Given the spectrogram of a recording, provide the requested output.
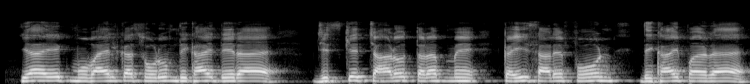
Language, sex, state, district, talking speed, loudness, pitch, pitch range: Hindi, male, Bihar, Kishanganj, 160 wpm, -10 LUFS, 160 Hz, 155-165 Hz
